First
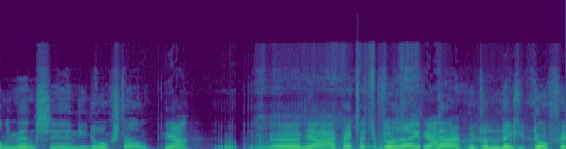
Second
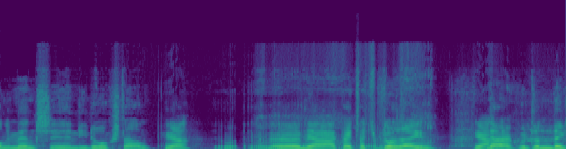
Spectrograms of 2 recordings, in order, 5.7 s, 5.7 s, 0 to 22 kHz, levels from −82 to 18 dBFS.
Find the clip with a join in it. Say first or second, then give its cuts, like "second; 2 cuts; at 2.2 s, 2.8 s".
first; 1 cut; at 4.2 s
